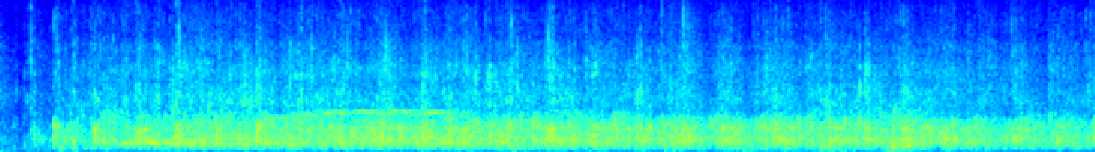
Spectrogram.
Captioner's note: cheers and applause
